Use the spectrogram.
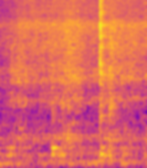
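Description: Tomato puree from four or five tomatoes stirred into a hot frying pan while cooking drumstick biryani, a steady close sizzle with a brief scrape of the spoon partway through, no talk.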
